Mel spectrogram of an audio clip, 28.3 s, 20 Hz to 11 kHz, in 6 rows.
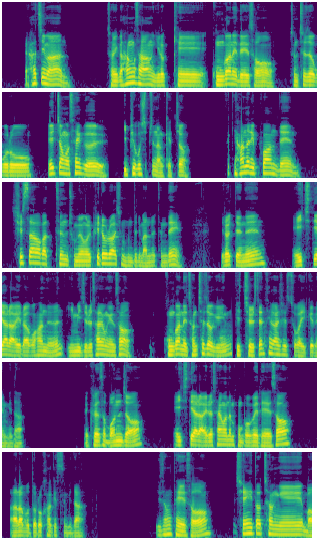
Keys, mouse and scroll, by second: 2.5-5.7 scroll down 1.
